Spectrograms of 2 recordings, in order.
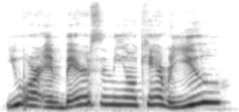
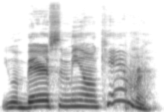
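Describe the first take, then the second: First: Higher, emphatic "You are embarrassing me"; mock scolding. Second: Said in the usual way. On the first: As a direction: playfully tell off a misbehaving toy, spelling out "You are". Repeats mock scolding, more emphatically.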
